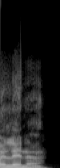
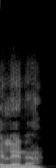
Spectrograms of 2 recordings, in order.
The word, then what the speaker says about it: Elena: Me llamo Elena. Yo me encargaré de usted esta noche, Elena. Probó el nombre, notando el ligero énfasis que ella ponía en la segunda sílaba.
